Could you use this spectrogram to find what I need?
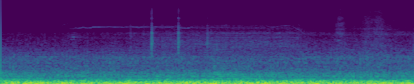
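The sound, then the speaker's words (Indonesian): Car driving, heard from inside the cabin: a steady, loud low rumble of engine and road noise that continues without a break, with a faint thin whine rising above it for a moment. “gue lagi nyetir.”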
